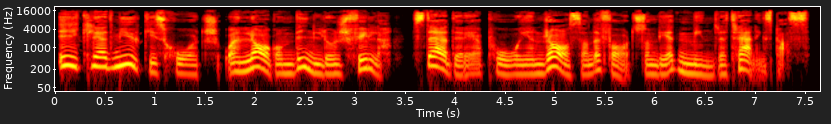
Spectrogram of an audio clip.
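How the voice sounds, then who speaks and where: A woman's voice: deep voice, lively intonation, few pauses, no echo, studio quality. Woman reading a first-person audiobook. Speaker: audiobook narrator. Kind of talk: scripted first-person narration.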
